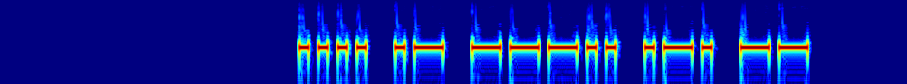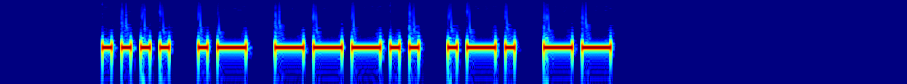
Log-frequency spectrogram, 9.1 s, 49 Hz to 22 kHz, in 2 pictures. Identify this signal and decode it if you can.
Morse code, heard as a keyed tone, about 25 wpm, 700 Hz. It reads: HA8RM HA8RM
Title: DXCC-100 Call Signs - 5 Characters - Repeated 2x - 25wpm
